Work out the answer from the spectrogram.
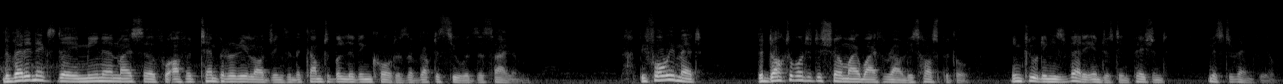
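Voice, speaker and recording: A man's voice: medium pitch, expressive, fast, husky. A man playing an earnest husband who narrates his account in a scripted Gothic audio drama. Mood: matter-of-fact. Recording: dull, lo-fi sound.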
